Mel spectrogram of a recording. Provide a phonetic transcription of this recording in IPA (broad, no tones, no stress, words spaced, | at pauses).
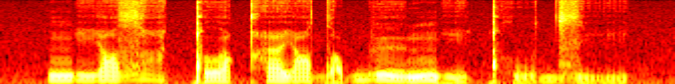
ŋiːzˤe̤ ǃoqʰiːdˤḭ bʉ ŋḭǃʰṵ d͡zḭ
